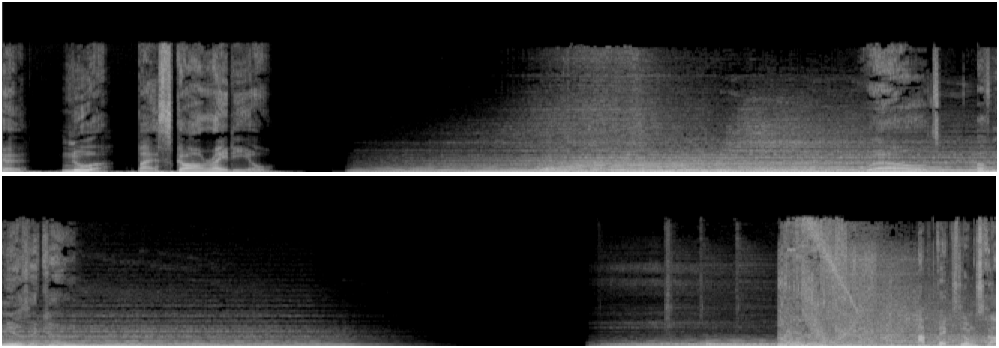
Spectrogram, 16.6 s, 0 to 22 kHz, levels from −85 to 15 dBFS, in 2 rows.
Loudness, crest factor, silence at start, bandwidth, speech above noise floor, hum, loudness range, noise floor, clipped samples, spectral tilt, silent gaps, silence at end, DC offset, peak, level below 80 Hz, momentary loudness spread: -17 LUFS; 16 dB; 0 s; 17 kHz; 57 dB; none; 17 LU; -71 dBFS; under 0.1%; -5.5 dB/octave; 2.52-2.75 s, 12.24-13.14 s; 0 s; under 0.1%; 0 dBFS; -22 dBFS; 17 LU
